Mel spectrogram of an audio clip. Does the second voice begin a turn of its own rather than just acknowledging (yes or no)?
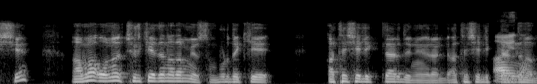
yes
